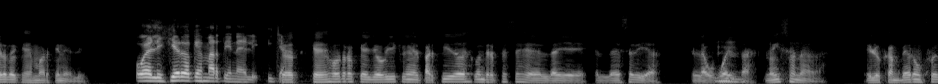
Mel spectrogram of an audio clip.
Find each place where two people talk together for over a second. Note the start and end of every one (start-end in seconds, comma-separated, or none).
none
